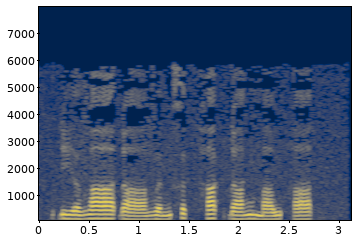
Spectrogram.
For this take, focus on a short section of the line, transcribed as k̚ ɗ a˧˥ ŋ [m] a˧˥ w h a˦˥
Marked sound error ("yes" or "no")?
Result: no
